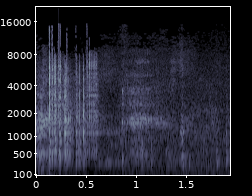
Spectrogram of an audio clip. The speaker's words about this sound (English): 2 shots, you're rolling at 5 dice. Remember, your target number is 10. All you have to do is roll 2s.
